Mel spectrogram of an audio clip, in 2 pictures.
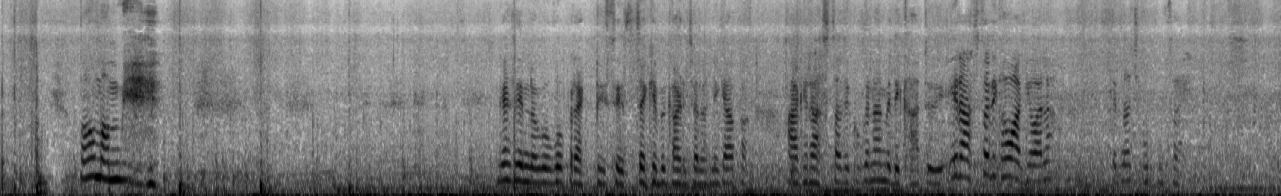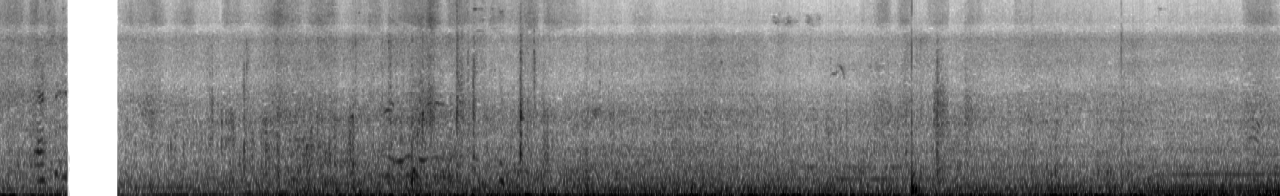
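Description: A car engine rumbles steadily.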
